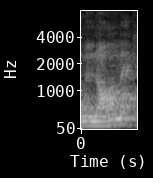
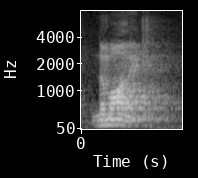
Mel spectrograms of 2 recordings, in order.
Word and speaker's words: mnemonic: for you I think it's called monomic or I can never pronounce that word is that the yeah yeah say it again mnemonic there we go so I've already talked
